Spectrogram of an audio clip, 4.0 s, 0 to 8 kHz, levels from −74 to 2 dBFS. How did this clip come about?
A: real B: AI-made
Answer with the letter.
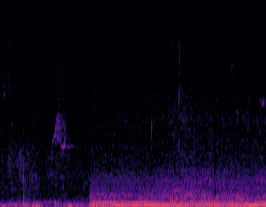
B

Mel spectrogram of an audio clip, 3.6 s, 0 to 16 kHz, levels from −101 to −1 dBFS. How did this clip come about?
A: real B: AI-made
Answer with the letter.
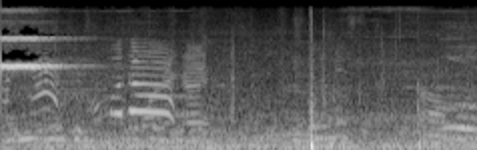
A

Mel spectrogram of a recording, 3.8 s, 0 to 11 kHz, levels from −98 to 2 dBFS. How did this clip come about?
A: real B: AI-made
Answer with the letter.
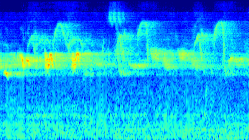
B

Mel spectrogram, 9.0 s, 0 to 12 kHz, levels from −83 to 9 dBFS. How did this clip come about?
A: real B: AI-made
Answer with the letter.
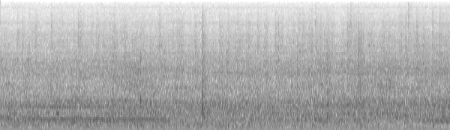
A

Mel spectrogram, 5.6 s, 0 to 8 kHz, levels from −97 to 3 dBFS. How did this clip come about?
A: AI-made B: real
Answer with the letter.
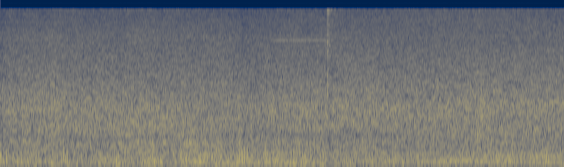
B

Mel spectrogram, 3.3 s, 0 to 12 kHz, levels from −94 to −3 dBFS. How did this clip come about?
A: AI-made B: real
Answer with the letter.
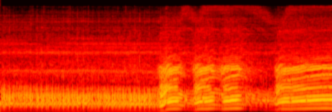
A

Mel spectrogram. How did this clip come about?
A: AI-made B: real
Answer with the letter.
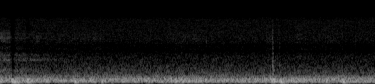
B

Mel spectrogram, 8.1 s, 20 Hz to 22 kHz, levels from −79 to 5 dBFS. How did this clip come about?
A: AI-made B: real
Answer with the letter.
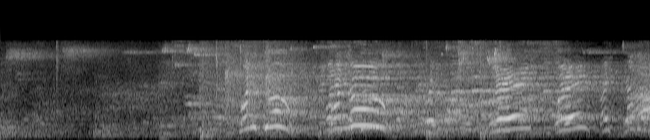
B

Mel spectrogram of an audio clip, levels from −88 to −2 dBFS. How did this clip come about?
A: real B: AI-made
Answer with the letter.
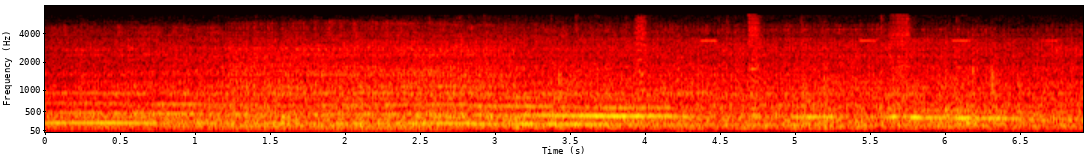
A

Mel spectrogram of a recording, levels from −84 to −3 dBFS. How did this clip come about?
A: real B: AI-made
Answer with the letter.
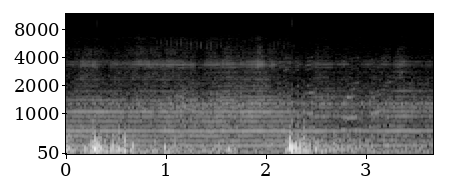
A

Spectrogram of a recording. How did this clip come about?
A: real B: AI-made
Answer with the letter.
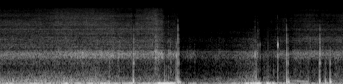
A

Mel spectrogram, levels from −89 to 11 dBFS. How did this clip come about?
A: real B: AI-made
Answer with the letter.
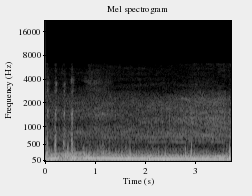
A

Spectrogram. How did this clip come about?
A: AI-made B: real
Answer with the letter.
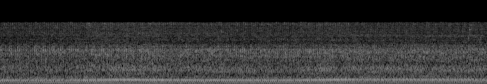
B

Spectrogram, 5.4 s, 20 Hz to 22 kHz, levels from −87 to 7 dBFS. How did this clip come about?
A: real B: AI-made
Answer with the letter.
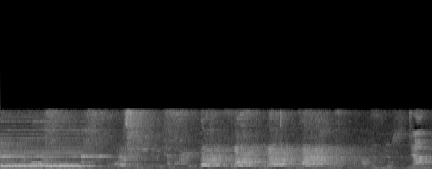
B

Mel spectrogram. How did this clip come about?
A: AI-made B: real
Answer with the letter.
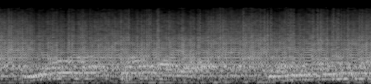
A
